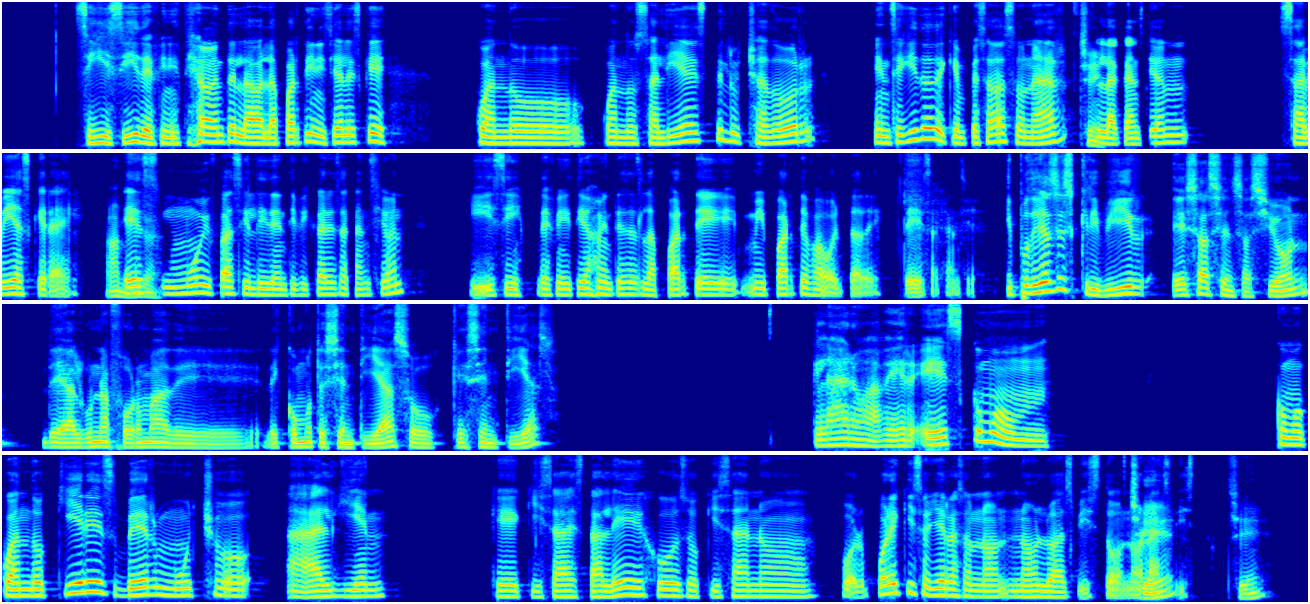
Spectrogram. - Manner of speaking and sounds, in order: laughing while speaking: "Definitivamente"
- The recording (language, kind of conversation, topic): Spanish, podcast, ¿Cuál es tu canción favorita y por qué?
